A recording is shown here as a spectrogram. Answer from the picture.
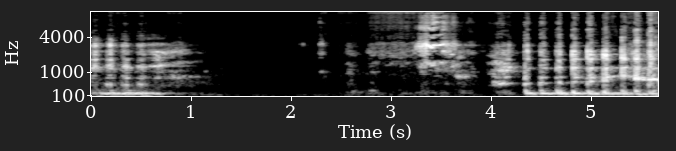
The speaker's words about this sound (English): That squeak is the baby jaguar. Yeah, you don't want to mess with that, guys. No. No. We are hardwired to fear that deep guttural kind of sound.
